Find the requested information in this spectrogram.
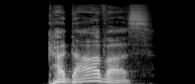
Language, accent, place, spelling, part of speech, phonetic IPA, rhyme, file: German, Germany, Berlin, Kadavers, noun, [kaˈdaːvɐs], -aːvɐs, De-Kadavers.ogg
- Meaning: genitive singular of Kadaver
